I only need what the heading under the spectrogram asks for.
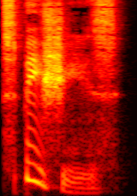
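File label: "species", British English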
